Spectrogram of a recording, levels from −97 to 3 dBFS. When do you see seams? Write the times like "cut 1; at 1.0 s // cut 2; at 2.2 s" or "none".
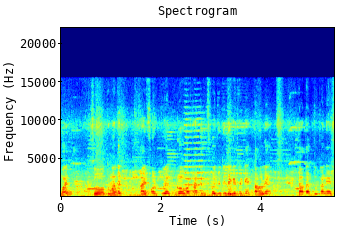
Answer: none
